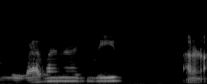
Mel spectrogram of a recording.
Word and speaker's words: Llewellyn: we have this side road, which is called Llewellyn, I believe. I don't know how you pronounce that. Any comments about this intersection? Llewellyn is correct, yes.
